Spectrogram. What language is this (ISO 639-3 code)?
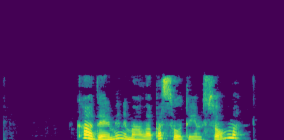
lav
